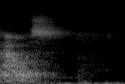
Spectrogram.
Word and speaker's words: Ellis: And he had a son, Ellis. He pronounced it Alice, Scottish bro.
